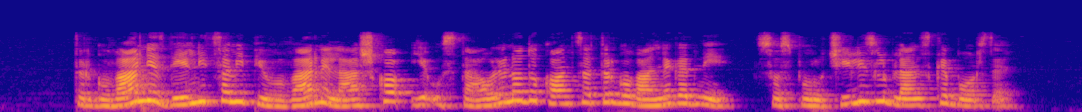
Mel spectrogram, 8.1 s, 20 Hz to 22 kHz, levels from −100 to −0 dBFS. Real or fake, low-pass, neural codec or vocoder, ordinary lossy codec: real; none; none; none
